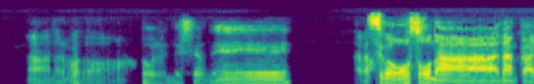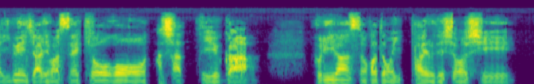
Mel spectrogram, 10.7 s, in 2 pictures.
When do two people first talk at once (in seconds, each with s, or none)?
none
